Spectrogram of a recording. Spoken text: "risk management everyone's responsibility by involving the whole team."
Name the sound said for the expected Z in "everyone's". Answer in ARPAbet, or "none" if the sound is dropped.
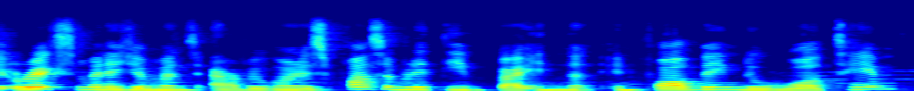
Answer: none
